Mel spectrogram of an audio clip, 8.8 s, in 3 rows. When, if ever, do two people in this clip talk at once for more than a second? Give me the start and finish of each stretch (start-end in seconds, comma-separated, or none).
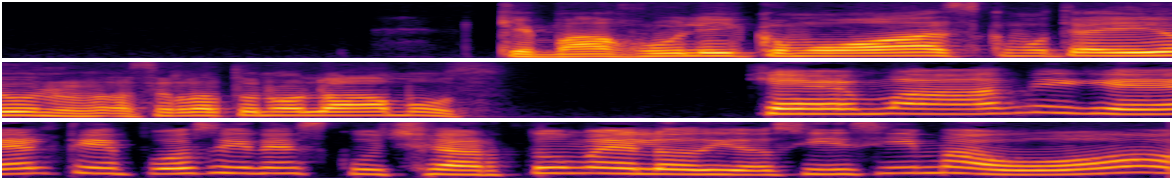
none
